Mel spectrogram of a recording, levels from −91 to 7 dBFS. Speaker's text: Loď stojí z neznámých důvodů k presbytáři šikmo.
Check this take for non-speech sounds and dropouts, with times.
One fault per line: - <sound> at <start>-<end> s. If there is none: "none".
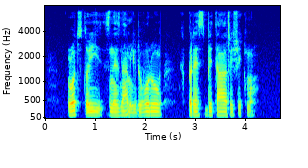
none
